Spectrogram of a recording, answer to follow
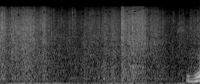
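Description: Plastic shopping bag rustling and crinkling as items are pulled out of it.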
